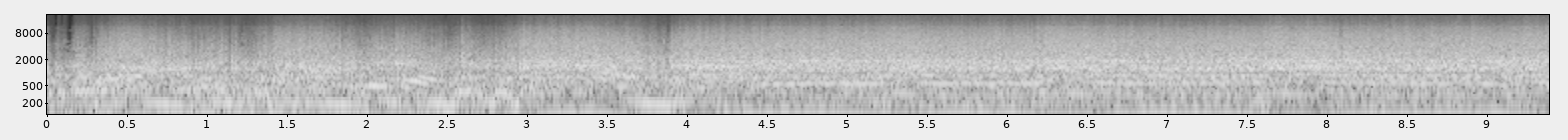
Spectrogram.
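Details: 2000 Kawasaki 1100 STX DI jet ski after installing the repaired EMM to fix a no-start: fires and blips through several quick revs, then holds a steady, even idle; runs clean and healthy.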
